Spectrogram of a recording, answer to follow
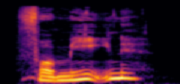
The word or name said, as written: formene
